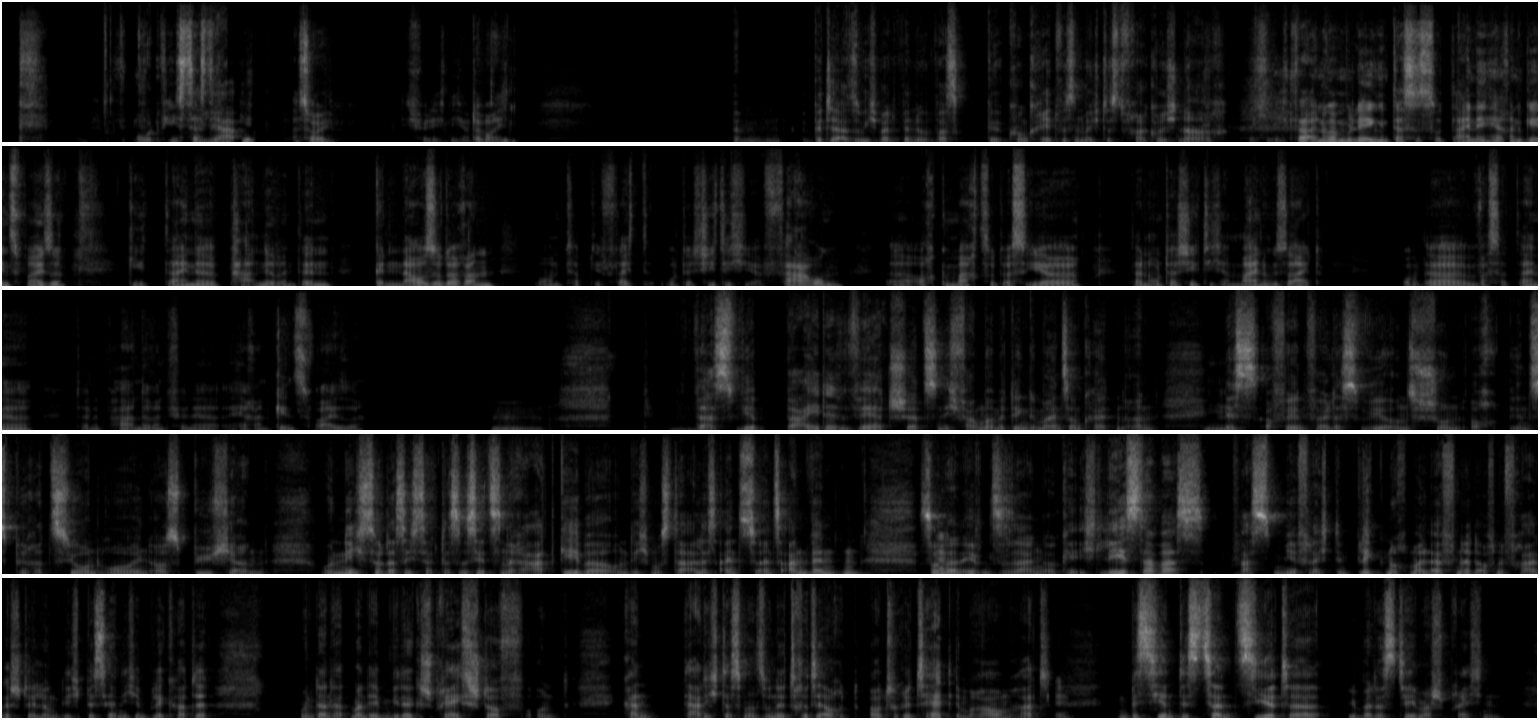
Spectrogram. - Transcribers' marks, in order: lip smack; other background noise
- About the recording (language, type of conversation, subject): German, podcast, Wie könnt ihr als Paar Erziehungsfragen besprechen, ohne dass es zum Streit kommt?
